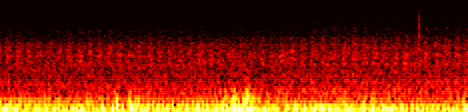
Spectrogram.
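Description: Semi truck's diesel engine idling: a steady low rumble.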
